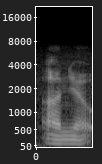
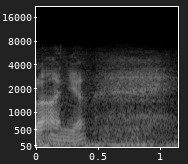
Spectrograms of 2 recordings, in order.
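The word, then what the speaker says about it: Ajna: Vishuddha; the third eye, Anya or Agya, depending on how you pronounce it. My people call it Anya.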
